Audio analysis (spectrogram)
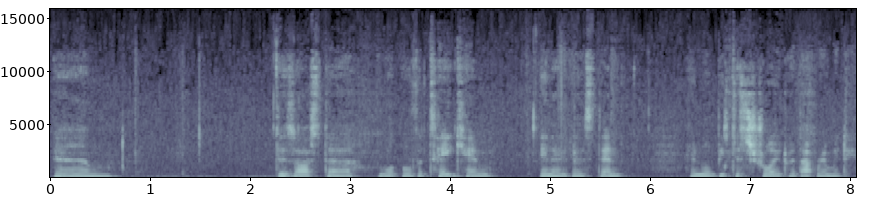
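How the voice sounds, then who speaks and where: A young woman with a nasal, allergy-stuffed voice, reading scripture aloud and adding quick casual asides in a Bible study vlog. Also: extremely low pitch, little pitch movement, gravelly, warm tone, slight background noise, poor audio. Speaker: vlogger leading a Bible study.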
